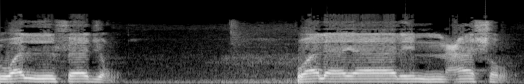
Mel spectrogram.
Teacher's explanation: كلمة الفجر الراء هنا كسرت إعراب وكسرت بناء، هذه كسرت إعراب، إذا نقف عليها بماذا؟ بالتفخيم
